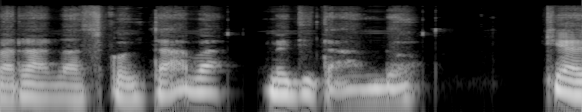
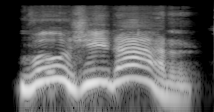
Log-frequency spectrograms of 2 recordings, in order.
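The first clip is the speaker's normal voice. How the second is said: high-pitched conductor's call; repeated shout; 11 semitones higher, 4 dB louder, slower than usual. A narrator's reading. Conductor to the lady who didn't move, shouted. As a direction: sing out the stop, high and long. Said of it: "ripeté".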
